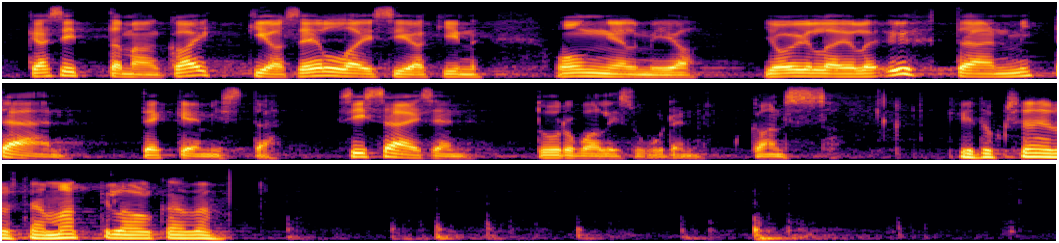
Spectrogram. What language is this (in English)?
Finnish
